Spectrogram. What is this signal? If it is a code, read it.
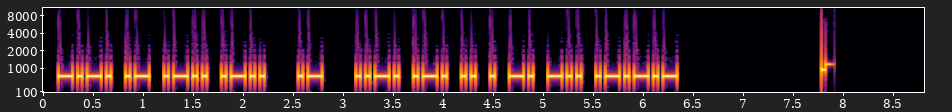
Morse code, heard as a keyed tone, about 25 wpm, 700 Hz. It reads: CALL A FRIEND.
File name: Easy Sentences with Hints - 25wpm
